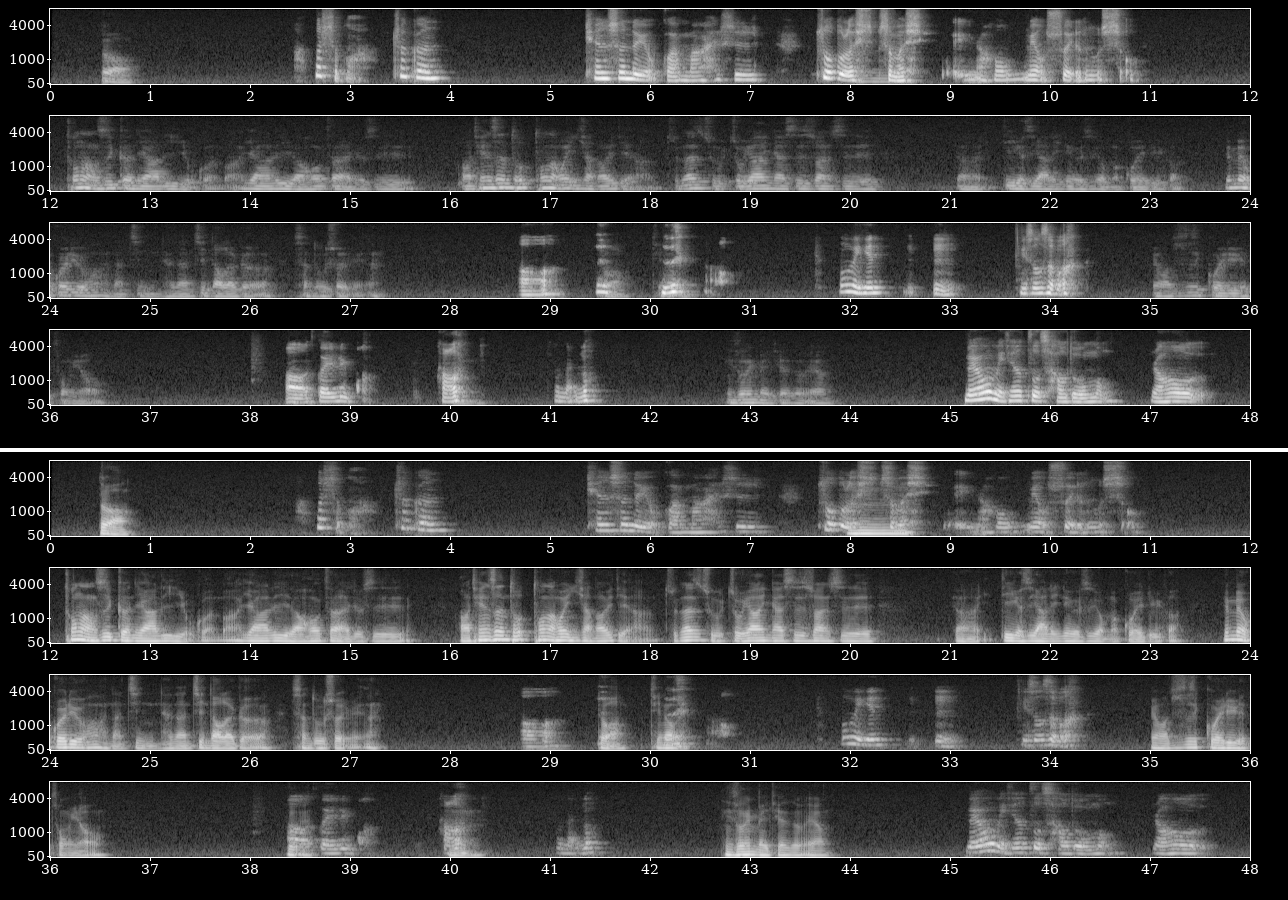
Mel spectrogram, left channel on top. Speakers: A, on the right; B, on the left.
A: 对啊，
B: 为什么啊这跟天生的有关吗？还是做了什么行为，
A: 嗯，
B: 然后没有睡得这么熟？
A: 通常是跟压力有关吧，压力，然后再来就是啊，天生通通常会影响到一点啊，主但是主主要应该是算是呃，第一个是压力，第二个是有没有规律吧，因为没有规律的话很难进很难进到那个深度睡眠啊，
B: 哦
A: 对啊，
B: <laughs>
A: 听到没？
B: 我每天，嗯，你说什么？
A: 没有啊，就是规律很重要，
B: <laughs> 哦，
A: 对，
B: 规律嘛，好，
A: 嗯，
B: 好难弄。
A: 你说你每天怎么样？
B: 没有，我每天都做超多梦，然后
